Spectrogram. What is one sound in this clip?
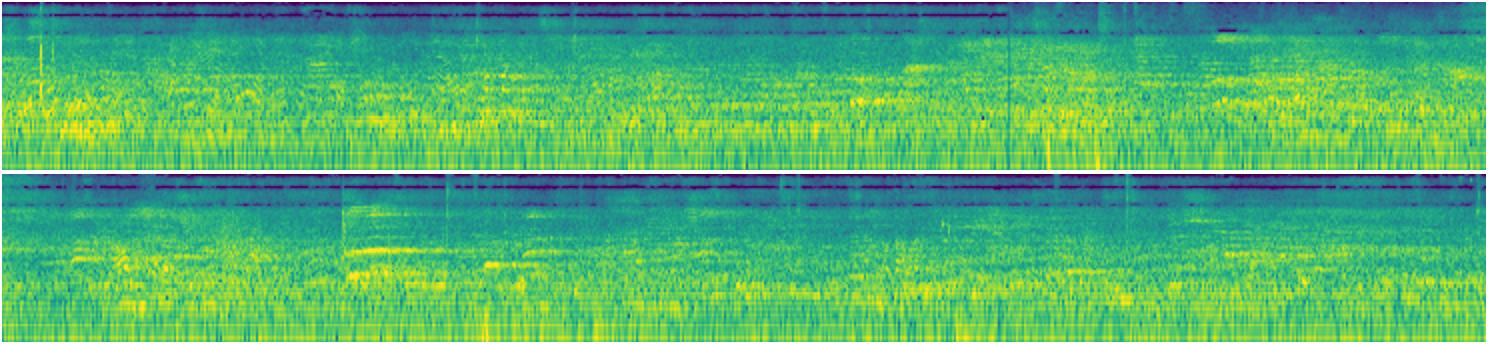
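Many voices chatter and murmur throughout a large echoing hall.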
